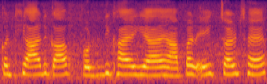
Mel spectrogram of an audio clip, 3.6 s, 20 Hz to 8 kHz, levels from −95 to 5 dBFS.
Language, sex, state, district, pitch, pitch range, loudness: Hindi, female, Bihar, Katihar, 270 Hz, 255-280 Hz, -12 LUFS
